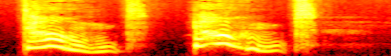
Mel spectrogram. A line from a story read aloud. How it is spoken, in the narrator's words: she cried, her face dead white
